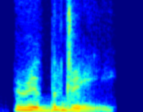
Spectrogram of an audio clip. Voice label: "ribaldry", Indian

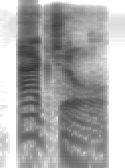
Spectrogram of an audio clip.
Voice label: "actual", British

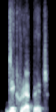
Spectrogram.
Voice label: "decrepit", Indian

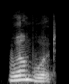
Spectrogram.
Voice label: "wormwood", Indian

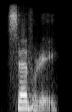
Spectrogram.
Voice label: "severy", Indian

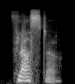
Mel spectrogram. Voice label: "fluster", Indian

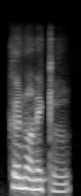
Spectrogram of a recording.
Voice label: "canonical", Indian

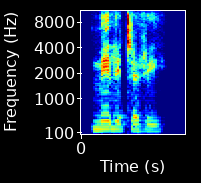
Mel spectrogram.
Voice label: "military", Indian

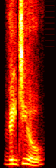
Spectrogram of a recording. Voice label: "VTO", Indian

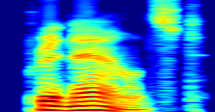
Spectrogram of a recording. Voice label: "pronounced", American

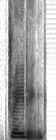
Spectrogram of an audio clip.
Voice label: "trading", Indian

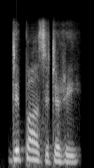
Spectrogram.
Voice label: "depository", Indian

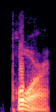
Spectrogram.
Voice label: "pour", American

